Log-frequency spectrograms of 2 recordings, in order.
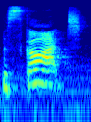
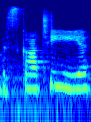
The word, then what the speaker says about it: Biscotte: This is my Biscot somebody let me know that is pronounced biscotte and not biscotti. That's probably the American way to say it, biscotti. It is biscotte yarns.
